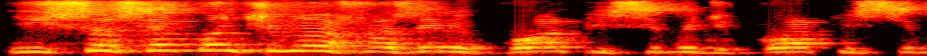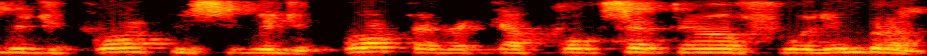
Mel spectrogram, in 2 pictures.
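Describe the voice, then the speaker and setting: A man's high voice, dark and mellow, at a very fast pace. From Minas Gerais, Brazil (Belo Horizonte). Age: 60s. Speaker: sales trainer. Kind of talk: lecture.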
